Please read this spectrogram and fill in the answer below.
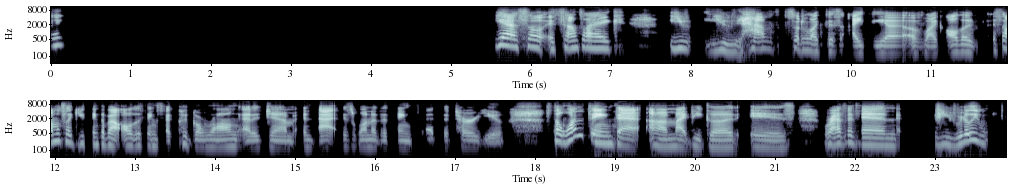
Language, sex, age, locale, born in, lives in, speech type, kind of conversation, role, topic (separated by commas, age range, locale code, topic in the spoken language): English, female, 40-44, en-US, United States, United States, conversation, advice, advisor, How can I build my self-esteem so I'm less nervous in social situations and more willing to try new things?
